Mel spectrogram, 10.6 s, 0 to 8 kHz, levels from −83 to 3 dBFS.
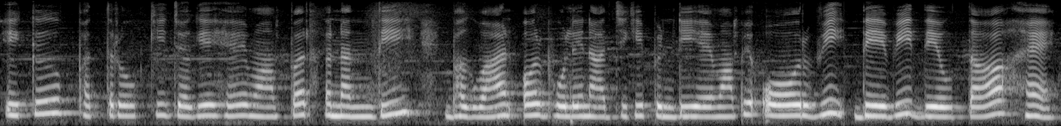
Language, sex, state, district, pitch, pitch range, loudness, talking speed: Hindi, female, Maharashtra, Sindhudurg, 250 Hz, 235-265 Hz, -14 LUFS, 125 wpm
